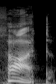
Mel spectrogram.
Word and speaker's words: thought: Se você quiser falar eu pensei, I thought. Olha só o som do TH aqui, ó. Think. Thought. Como é que eu pronuncio, Murilo? Coloca a língua na ponta dos dentes e assopra.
